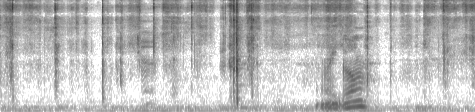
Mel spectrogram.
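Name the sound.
cutting paper with scissors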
